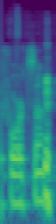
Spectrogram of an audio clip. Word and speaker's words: Forza: me of forza which i refuse to call forza but i think it's technically forza it's like pizza i don't see it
